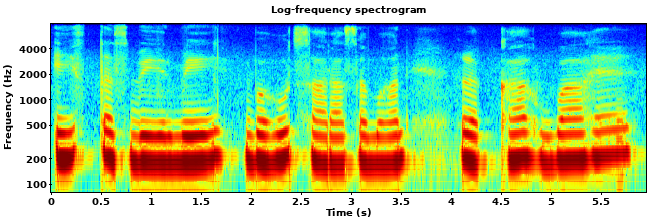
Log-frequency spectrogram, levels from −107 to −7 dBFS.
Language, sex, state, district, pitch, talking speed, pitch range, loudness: Hindi, female, Uttar Pradesh, Saharanpur, 195 Hz, 90 wpm, 185-205 Hz, -14 LUFS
